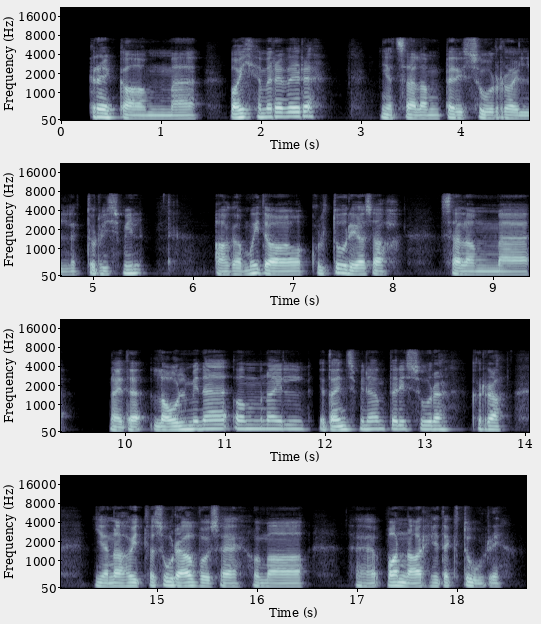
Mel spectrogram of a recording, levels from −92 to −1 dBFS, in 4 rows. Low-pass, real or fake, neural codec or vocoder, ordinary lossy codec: 7.2 kHz; real; none; none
